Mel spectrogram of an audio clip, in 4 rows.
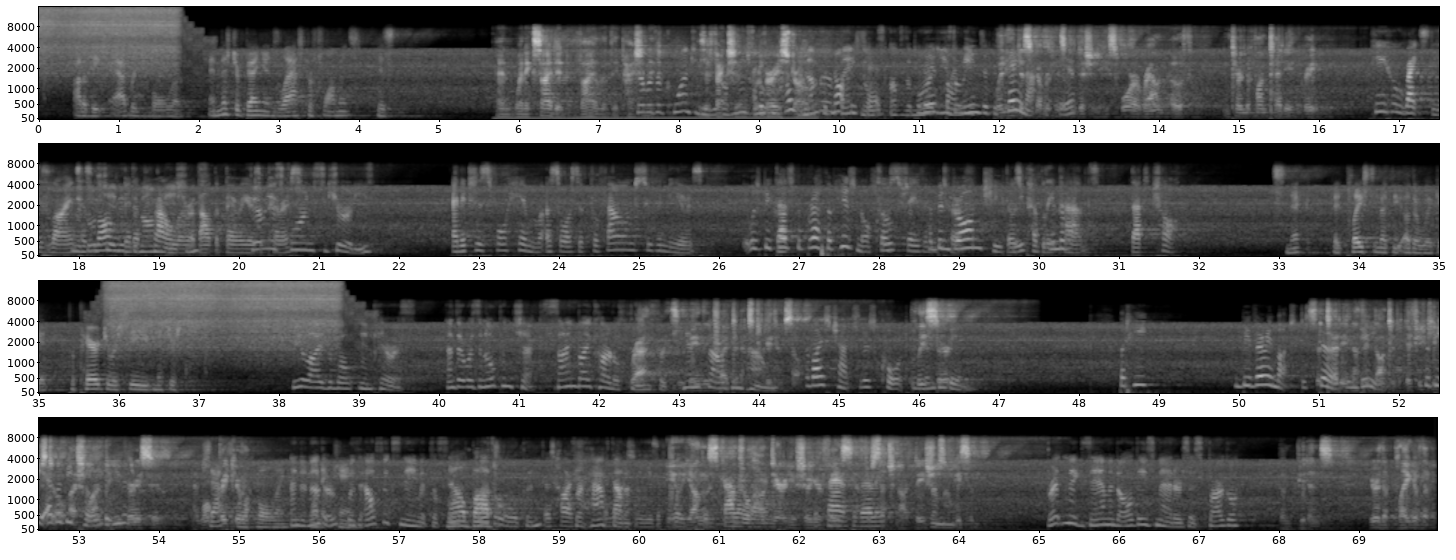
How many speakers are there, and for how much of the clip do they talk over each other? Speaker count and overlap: six, about 38%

